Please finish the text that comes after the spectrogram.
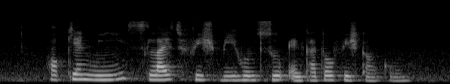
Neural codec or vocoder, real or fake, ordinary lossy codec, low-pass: codec, 16 kHz, 6 kbps, DAC; fake; none; none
